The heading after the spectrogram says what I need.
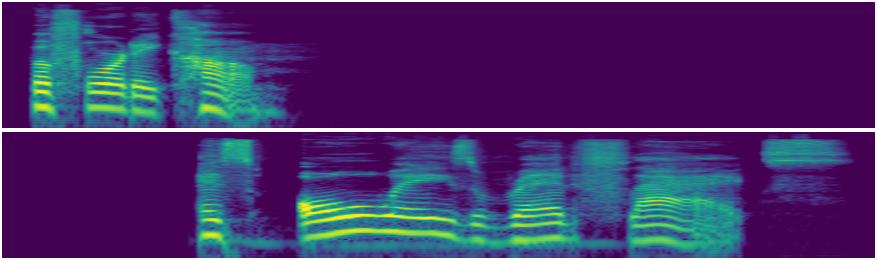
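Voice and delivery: loud emphatic. Real, not acted. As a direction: declare it loudly like a hard truth. Repeats the answer, now loudly.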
